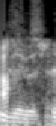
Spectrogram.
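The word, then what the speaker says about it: Aagesen: Que se llama Sara Agesen, que por visto se pronuncia así, Agesen, que es un apellido de origen danés. – Pues sí, Agesen, debe ser, sí.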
